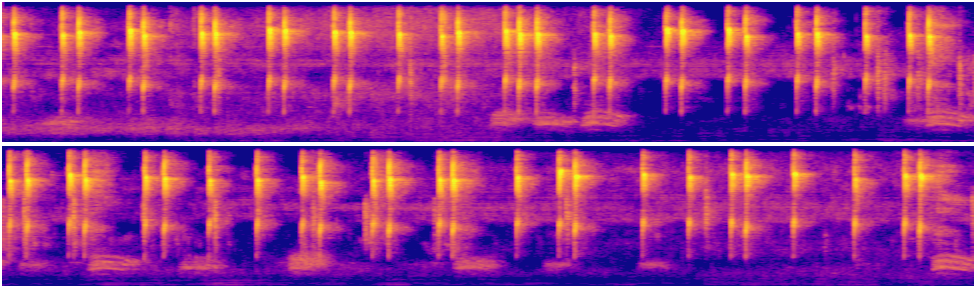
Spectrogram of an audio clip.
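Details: A loud squirrel repeats crisp, high chirps at a steady pace, roughly two per second, for the whole stretch. Fainter, lower squeaky notes come and go behind.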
